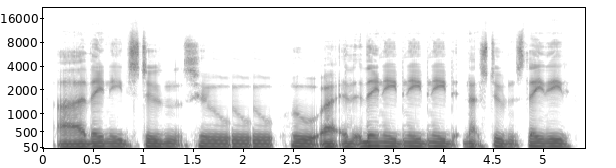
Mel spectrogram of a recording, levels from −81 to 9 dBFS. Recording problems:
audio stuttering; at 1.5 s and at 3.5 s

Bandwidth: 15.5 kHz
